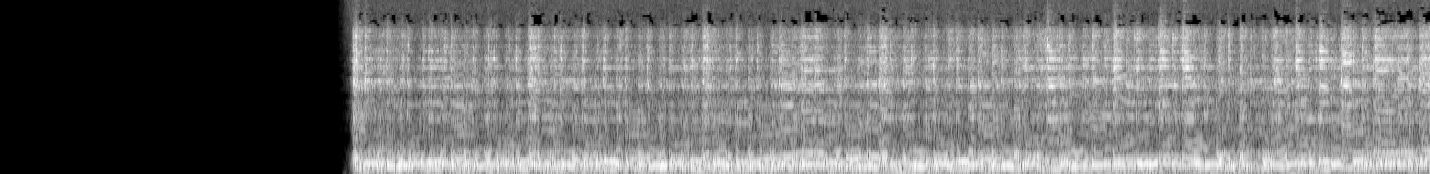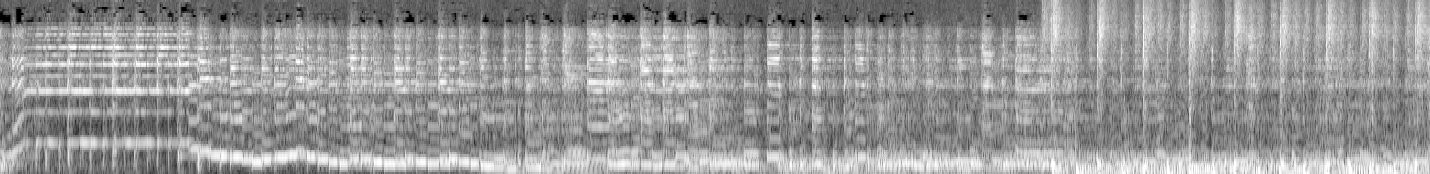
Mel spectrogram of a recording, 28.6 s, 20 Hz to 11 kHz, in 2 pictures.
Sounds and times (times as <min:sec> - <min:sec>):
Electric guitar: 0:03.5 - 0:28.6
Tapping (guitar technique): 0:03.5 - 0:28.6.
